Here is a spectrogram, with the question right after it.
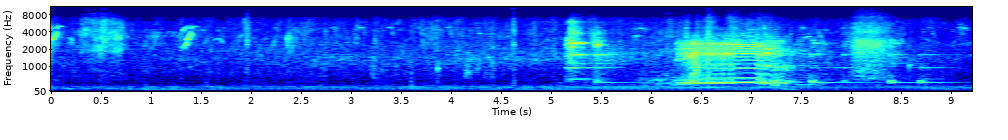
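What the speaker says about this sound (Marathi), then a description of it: "बघा ही गाय आमची" A cow moos once, loud and close, on a farm over steady low rumbling background noise, with softer animal sounds nearby.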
